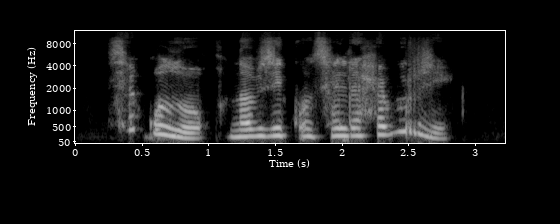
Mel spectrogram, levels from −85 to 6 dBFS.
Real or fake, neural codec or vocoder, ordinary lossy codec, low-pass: real; none; Opus, 16 kbps; 10.8 kHz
